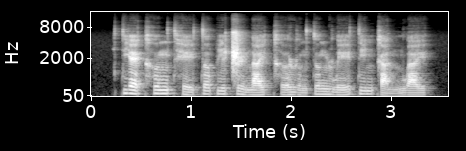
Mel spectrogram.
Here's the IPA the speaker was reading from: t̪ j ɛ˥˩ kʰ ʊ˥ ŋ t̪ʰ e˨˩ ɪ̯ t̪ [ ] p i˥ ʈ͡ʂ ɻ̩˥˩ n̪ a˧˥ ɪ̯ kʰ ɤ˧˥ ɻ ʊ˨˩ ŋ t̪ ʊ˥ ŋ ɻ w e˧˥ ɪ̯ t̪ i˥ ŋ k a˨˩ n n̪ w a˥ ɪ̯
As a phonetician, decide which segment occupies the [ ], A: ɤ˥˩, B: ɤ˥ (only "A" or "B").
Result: B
